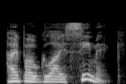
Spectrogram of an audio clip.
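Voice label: "hypoglycemic", British English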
